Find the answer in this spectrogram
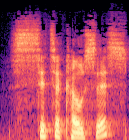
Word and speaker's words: psittacosis: can get something called psittacosis but with the silent P at the start and it's known as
